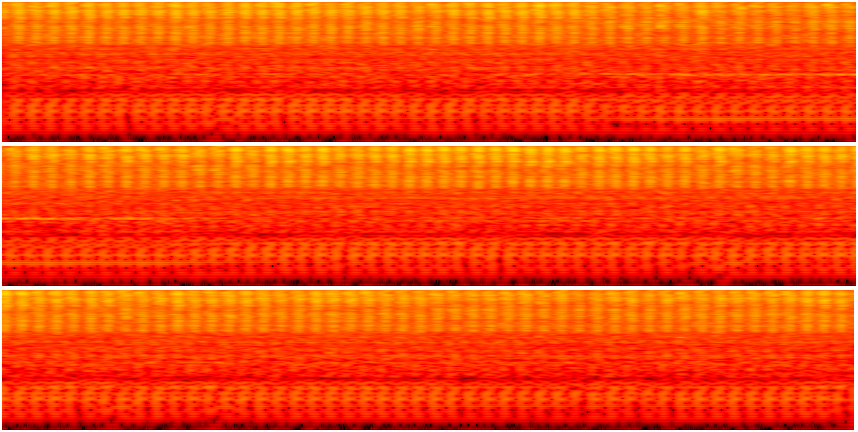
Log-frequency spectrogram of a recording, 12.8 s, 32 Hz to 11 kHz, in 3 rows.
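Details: 1972 Gravely 816 tractor with Kohler Command 18 engine, just started after cutting the carb end: hard regular knocking about four per second under the running engine; rod knock, motor considered blown up; power steering not working.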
